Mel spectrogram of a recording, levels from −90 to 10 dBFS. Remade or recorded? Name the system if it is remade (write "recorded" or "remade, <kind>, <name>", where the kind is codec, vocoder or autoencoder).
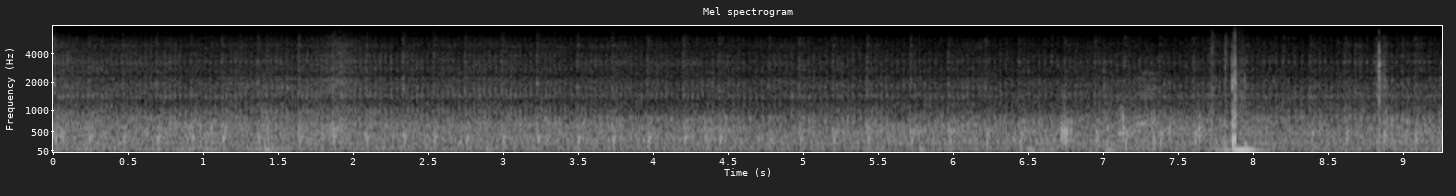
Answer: recorded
